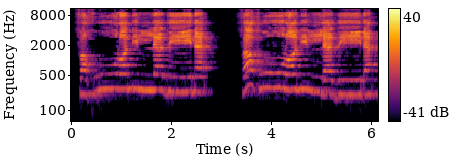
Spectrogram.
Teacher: یہ نون زیر کے ساتھ لام مشدد کے ساتھ ملائیں گے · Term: نون کتنی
